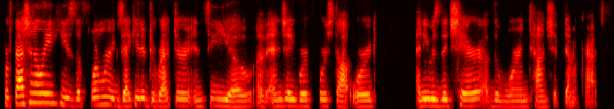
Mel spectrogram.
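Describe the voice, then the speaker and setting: Woman emcee, lowish voice, reads a scripted introduction earnestly, dry muffled call audio. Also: a little fast, a little mellow, no room sound. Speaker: event emcee. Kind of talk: reading an introduction.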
